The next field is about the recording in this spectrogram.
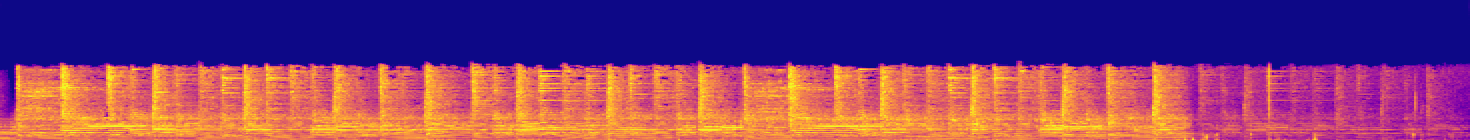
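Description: A band song opens a show: dense, full music with a steady driving beat and sustained instruments plays continuously throughout.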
